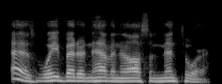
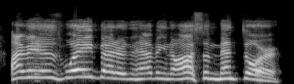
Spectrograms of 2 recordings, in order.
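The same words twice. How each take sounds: First: Said in the usual way. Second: "way" punched, the whole line louder and higher; emphatic restatement. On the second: Real, not acted. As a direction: hammer home "way better".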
